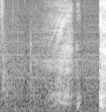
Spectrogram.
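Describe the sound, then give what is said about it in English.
A short, harsh cough bursts out loudly at the end, after about a second of soft, breathy noise. “Excuse me for coughing.”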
